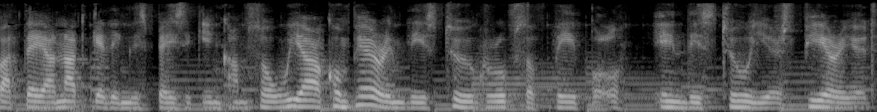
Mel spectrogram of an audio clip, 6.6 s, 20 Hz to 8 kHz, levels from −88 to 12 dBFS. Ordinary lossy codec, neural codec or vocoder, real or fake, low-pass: AAC, 32 kbps; none; real; 7.2 kHz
